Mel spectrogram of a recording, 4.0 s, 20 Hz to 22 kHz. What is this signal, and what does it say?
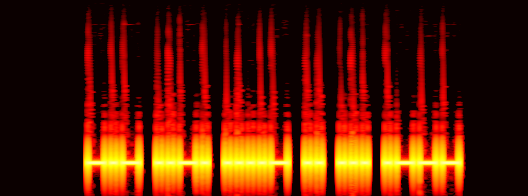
Morse code, heard as a keyed tone, about 28 wpm, 700 Hz. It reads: KF4ISJ
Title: USA Call Signs - 6 Characters - Repeated 3x - 28wpm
